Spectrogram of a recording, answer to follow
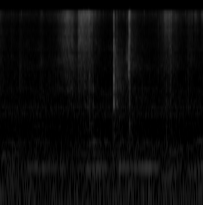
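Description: Tarot cards being handled: cards brushed and slid off the deck and a card laid on the table, faint, with two short clicks a little over a second in.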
